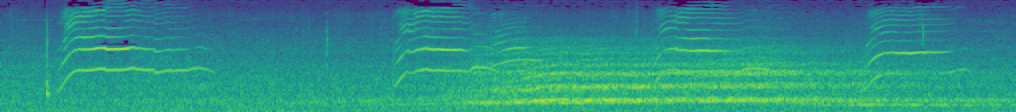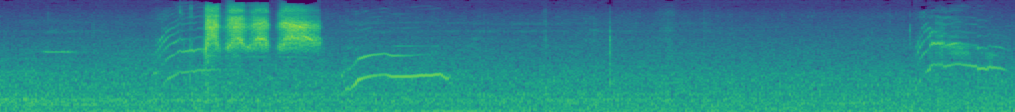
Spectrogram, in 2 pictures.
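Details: Domestic cat or kitten meowing repeatedly, from a compilation of noisy cats: loud, high, bending meows every second or two, one overlapped by a lower drawn-out whine, with a brief burst of rustling noise midway.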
